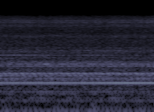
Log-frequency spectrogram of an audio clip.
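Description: Steady background hum and hiss with a few unchanging tones in it, the even noise floor of the narrator's recording setup between words.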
